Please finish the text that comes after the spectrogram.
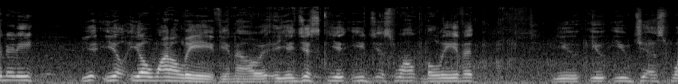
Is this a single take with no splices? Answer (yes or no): yes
